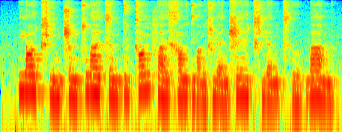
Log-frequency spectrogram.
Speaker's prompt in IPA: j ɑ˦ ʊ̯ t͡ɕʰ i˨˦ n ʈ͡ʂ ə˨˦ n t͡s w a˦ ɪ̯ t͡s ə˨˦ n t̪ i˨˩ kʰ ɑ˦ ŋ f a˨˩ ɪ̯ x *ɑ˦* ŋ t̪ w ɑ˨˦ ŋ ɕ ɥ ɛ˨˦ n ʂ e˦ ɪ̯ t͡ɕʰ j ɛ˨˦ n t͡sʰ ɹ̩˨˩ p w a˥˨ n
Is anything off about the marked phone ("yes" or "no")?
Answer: no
